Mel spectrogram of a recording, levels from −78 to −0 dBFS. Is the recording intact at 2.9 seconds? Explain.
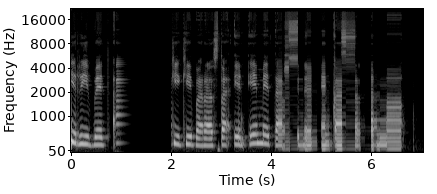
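Yes, at 2.9 seconds the speech comes through intact, with no dropout, click, distortion or other disruption to be heard at that point.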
